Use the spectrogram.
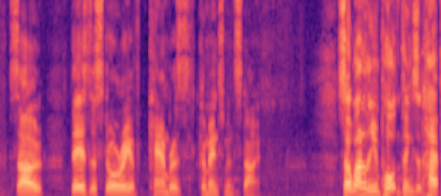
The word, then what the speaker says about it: Canberra: she said one word Canberra so that's where we take our Clues as to how to say the word Canberra and of course it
